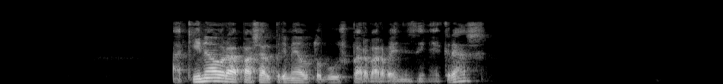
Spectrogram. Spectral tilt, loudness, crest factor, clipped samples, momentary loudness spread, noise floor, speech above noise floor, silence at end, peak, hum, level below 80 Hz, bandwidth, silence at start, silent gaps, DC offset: -6 dB/octave; -18 LUFS; 20 dB; under 0.1%; 18 LU; -72 dBFS; 54 dB; 2.4 s; -2 dBFS; none; -54 dBFS; 8.2 kHz; 1.75 s; none; under 0.1%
